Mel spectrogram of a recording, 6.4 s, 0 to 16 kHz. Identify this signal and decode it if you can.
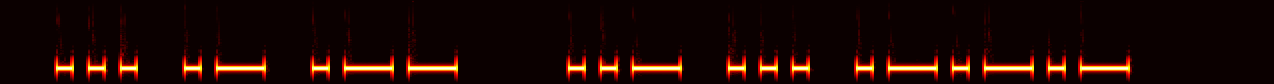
Morse code, heard as a keyed tone, about 16 wpm, 700 Hz. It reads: SAW US.
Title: Sentences from Top 1600 Words 15wpm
